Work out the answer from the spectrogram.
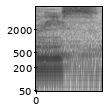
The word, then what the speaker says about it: Nice: It's pronounced niece.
